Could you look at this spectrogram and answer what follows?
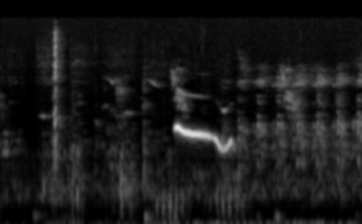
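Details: Karoo thrush at a feeder in a suburban garden in Pretoria, South Africa: one loud, drawn-out whistle gliding downward and ending in a slight wobble, preceded by soft clicks and rustling, with faint chirps of other birds behind.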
